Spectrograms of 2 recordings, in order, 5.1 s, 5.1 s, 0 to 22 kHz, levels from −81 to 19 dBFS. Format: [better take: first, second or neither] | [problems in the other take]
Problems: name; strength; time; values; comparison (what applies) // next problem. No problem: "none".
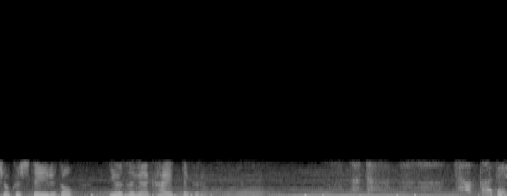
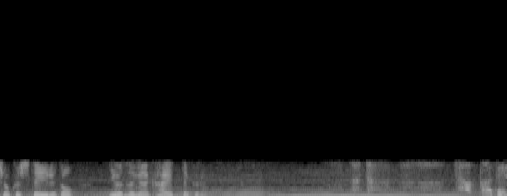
second | background sound (Typing); 7 dB below the speech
